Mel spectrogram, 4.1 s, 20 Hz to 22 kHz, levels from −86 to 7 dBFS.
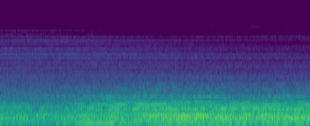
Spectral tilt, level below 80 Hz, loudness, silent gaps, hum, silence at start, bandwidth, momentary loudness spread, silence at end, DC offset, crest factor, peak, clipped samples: -11 dB/octave; -40 dBFS; -22 LUFS; none; none; 0 s; 7.8 kHz; 9 LU; 0 s; under 0.1%; 14 dB; -6 dBFS; under 0.1%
